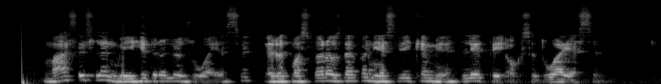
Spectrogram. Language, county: Lithuanian, Šiauliai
